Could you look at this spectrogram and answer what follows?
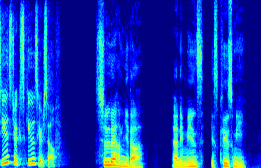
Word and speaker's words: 실례합니다: 르, It sounds like a mixture between an R and an L sound. 르, 르. Altogether, it's 실례합니다. Okay, one last time. 실례합니다.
